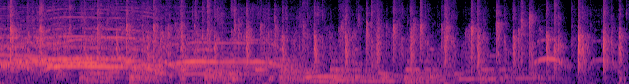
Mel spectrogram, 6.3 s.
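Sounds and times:
audience cheering: 0:00.0 - 0:04.0, 0:05.0 - 0:06.2
audience clapping: 0:00.0 - 0:06.2.

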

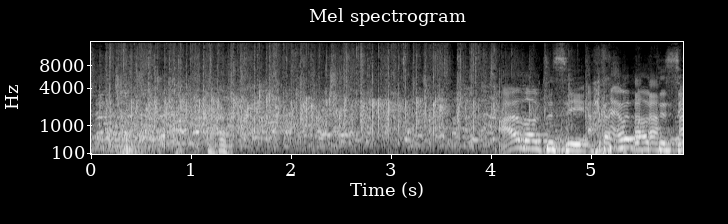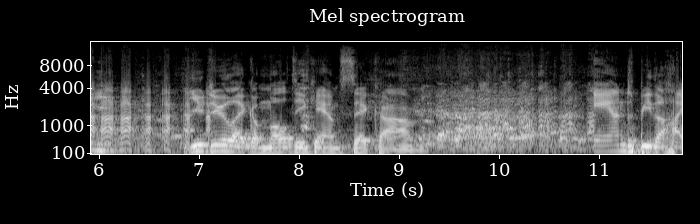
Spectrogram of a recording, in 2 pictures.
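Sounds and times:
clapping: 0:00.0 - 0:05.2
laughter: 0:00.0 - 0:11.7
speech: 0:01.3 - 0:01.6, 0:04.1 - 0:10.0, 0:10.9 - 0:11.8.

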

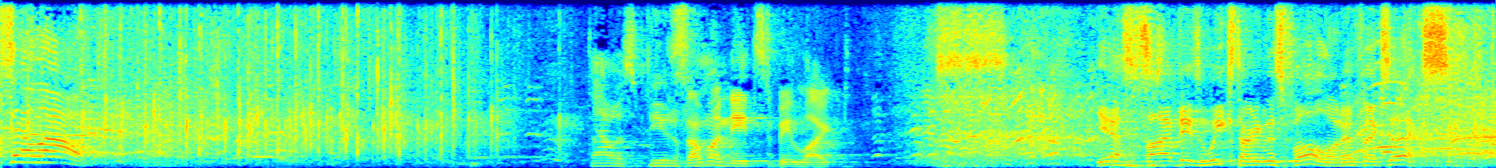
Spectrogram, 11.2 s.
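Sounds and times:
crowd clapping and cheering: 0:00.0 - 0:04.4, 0:10.4 - 0:11.2
speech: 0:00.1 - 0:00.8, 0:04.4 - 0:06.4, 0:08.2 - 0:11.2
laughter: 0:02.4 - 0:05.3, 0:06.5 - 0:11.2.

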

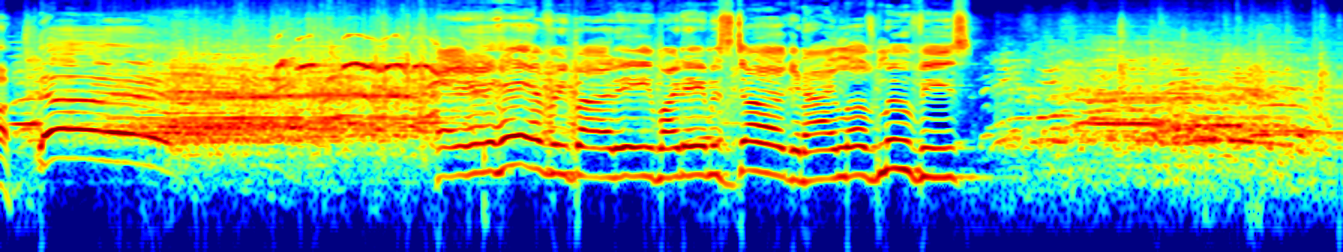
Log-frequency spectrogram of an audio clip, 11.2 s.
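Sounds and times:
speech: 0:00.0 - 0:00.6, 0:03.7 - 0:08.4
crowd cheering with whoops and shouts: 0:00.0 - 0:11.1
applause: 0:01.1 - 0:06.8, 0:09.2 - 0:11.1.

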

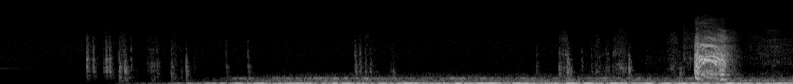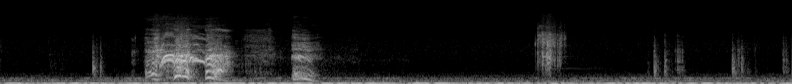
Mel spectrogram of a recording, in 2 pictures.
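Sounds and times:
faint ticks and clicks: 0:00.8 - 0:09.4, 0:11.9 - 0:15.8
low rumble: 0:01.3 - 0:15.8
harsh coughs: 0:06.9 - 0:07.4, 0:09.4 - 0:11.2.

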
